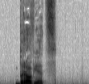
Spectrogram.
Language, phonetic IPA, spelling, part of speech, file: Polish, [ˈbrɔvʲjɛt͡s], browiec, noun, Pl-browiec.ogg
